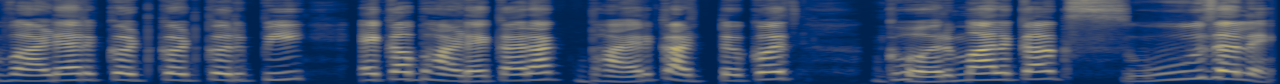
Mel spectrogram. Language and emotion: Goan Konkani, happy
